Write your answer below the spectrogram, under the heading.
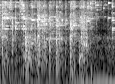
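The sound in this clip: Porcelain crashing and shattering, a china-shop smash. A dense, noisy burst of breaking and clinking shards continues loudly for about two seconds, with no voices.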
